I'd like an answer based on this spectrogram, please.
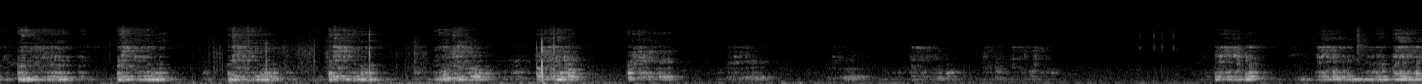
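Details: Lion vocalising in a run of deep, breathy grunts spaced about a second apart, easing off and quieter in the middle before strong grunting resumes; the sound has a close, roomy quality.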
